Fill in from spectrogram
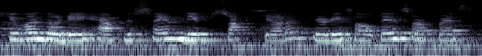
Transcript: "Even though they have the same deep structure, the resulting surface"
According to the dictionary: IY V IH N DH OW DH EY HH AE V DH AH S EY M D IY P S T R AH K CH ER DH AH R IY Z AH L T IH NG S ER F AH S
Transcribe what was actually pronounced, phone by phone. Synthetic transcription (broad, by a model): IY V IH N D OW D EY HH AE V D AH S EY M D IY P S T R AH K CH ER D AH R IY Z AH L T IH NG S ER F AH S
